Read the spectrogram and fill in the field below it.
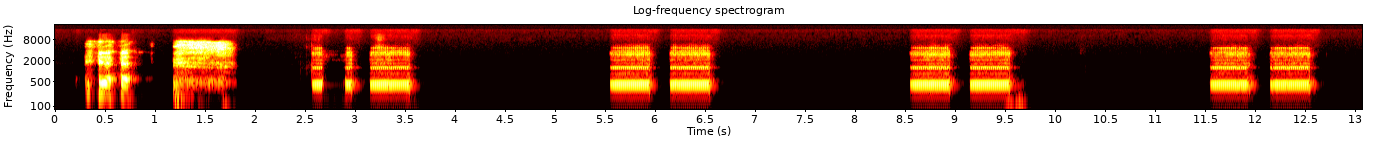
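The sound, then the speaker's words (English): After a brief cough and throat clearing, an outgoing random phone call to a woman rings out in steady double rings, four pairs spaced evenly apart, clear and fairly loud with no talking over them; she does not pick up. “She doesn't know I'm calling.”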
